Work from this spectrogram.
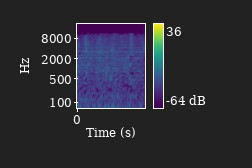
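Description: A character in Assassin's Creed 2 drops into water, giving a single short, washy splash that fills the moment on its own.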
